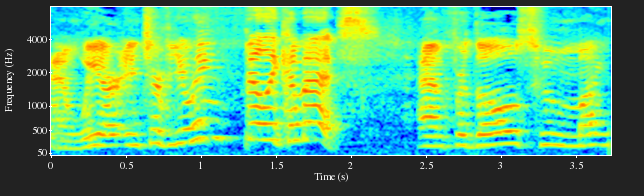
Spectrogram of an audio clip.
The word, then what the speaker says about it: Kametz: You got a lot of Kametz.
